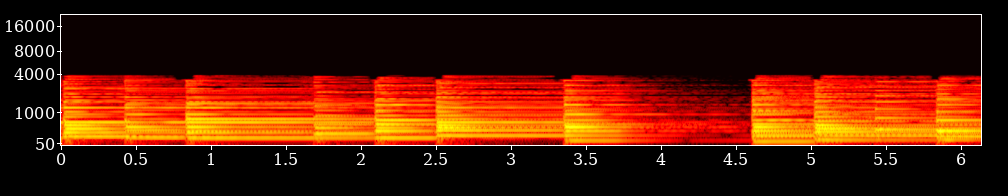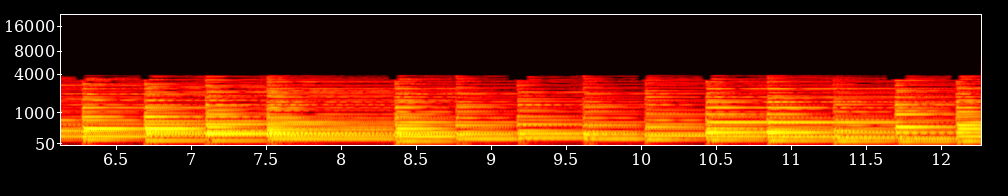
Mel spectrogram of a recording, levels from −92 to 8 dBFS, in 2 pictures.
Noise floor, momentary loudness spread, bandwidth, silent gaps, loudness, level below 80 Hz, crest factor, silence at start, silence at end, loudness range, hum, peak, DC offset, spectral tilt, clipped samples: -48 dBFS; 7 LU; 4 kHz; none; -20 LUFS; -52 dBFS; 16 dB; 0 s; 0 s; 4 LU; none; -4 dBFS; under 0.1%; -11 dB/octave; under 0.1%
